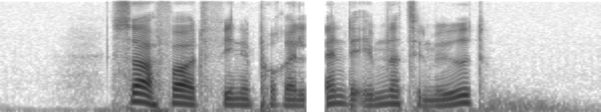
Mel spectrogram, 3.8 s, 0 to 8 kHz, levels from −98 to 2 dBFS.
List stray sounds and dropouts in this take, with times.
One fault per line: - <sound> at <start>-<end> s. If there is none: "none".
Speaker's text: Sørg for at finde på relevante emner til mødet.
- dropout at 1.9-2.0 s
